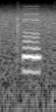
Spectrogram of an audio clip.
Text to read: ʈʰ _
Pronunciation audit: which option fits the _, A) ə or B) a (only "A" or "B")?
A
